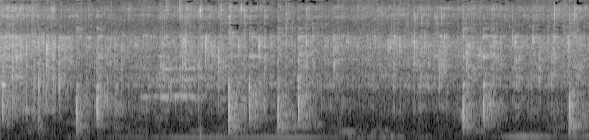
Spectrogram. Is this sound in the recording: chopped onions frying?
yes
